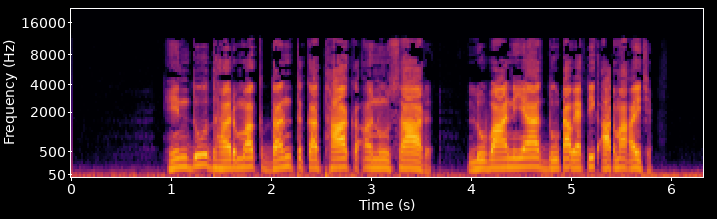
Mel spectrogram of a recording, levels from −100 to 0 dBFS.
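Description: A speech clip whose whole length is low-bitrate audio saved at a high bitrate: the swirly, watery artefacts of a low-rate MP3 (fitting about 48 kbit/s) remain, likely re-encoded at a much higher rate that restores none of it. After "धर्मक दन्तकथाक अनुसार लुवानिया", from 4.81 s to the end, there is a time-stretched section sped up about 1.97 times at unchanged pitch, likely from stretching software. It sounds rushed, and the waveform's syllable envelopes suddenly crowd together.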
